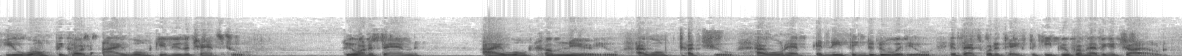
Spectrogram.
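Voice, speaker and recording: An actor playing a cold, domineering bookish husband in a 1970s radio drama, curt, emphatic and imperious. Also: male voice, medium pitch, wildly swooping pitch, moderate pace, gravelly, fairly bright tone, heavily acted. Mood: angry, threatening. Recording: dull lo-fi 1970s radio broadcast.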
